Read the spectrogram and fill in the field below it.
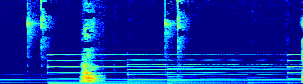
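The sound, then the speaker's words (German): A puppy gives one short, sharp bark near the start, clear, set against steady sustained background tones that continue to the end. “Und dieser Welpe ist auch gleich mein Freund.”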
